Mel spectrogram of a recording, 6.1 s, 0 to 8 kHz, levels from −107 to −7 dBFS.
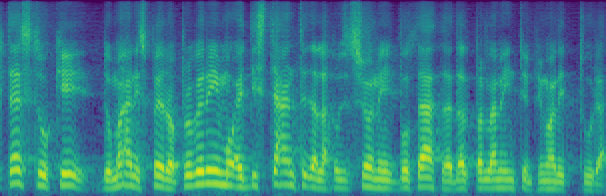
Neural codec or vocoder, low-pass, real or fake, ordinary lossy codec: codec, 16 kHz, about 1 kbps, DyCAST, with the encoder's durations; none; fake; none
